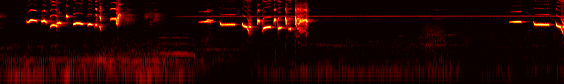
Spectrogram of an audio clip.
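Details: Caged oriental magpie-robin singing in short bursts of rapid whistles, sharp chirps and slurred notes, with long silent gaps between phrases and a thin steady high tone lingering between bursts.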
